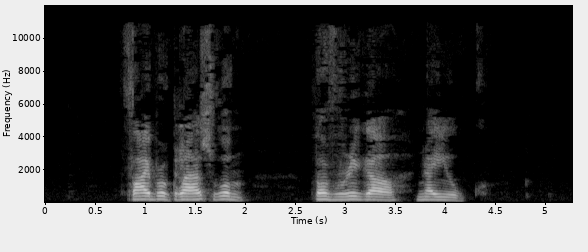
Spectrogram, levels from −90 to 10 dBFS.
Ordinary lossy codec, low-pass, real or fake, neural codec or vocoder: AAC, 32 kbps; 10.8 kHz; fake; vocoder, 24 kHz, 100 mel bands, Vocos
